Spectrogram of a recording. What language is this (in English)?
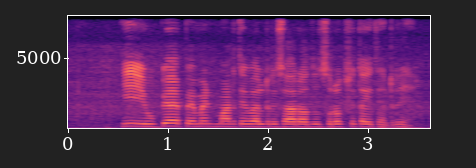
Kannada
